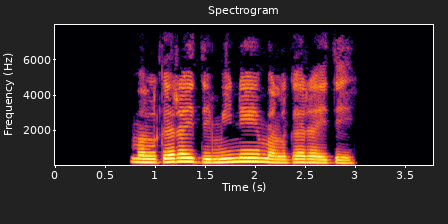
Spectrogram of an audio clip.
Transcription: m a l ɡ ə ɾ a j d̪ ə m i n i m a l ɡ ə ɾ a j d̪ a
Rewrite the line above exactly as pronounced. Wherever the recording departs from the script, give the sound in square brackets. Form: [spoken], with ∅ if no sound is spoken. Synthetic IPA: m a l ɡ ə ɾ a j d̪ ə m i n [e] m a l ɡ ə ɾ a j d̪ [e]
